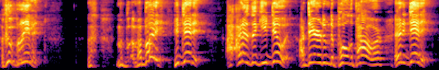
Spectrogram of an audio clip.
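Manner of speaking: high, loud, hyper joking announcer voice. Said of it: "and he's like".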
